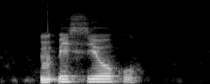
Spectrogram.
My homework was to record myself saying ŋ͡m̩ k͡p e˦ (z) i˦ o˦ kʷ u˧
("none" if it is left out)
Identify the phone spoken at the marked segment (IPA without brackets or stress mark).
s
